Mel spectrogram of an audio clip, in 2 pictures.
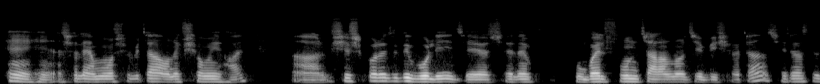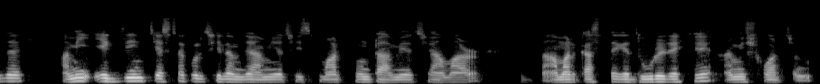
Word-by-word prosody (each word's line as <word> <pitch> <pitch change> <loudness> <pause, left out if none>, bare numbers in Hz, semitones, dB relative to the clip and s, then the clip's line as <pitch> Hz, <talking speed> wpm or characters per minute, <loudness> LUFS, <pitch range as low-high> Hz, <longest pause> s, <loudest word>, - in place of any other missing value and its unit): হ্যাঁ, 145 -6 +4
হ্যাঁ। 115 -2 -4
আসলে 135 +3 -4
এমন 125 +1 +2
অসুবিধা 135 +1 -4 0.2
অনেক 125 0 -1
সময় 130 -2 +1
হয়। 115 +7 -8 0.6
আর 105 0 -3
বিশেষ 145 0 -3
করে 160 -1 +5
যদি 155 +1 +4
বলি 130 0 +7 0.2
যে 115 - -1 0.2
আসলে 120 +2 -3 0.5
মোবাইল 130 +2 +5
ফোন 135 -1 +3
চালানোর 120 0 +2
যে 120 - -2
বিষয়টা, 115 +6 -8 0.2
সেটা 135 -8 -7
হচ্ছে 135 +1 -7
যে 150 - +4 0.5
আমি 140 +5 +6 0.3
একদিন 150 +3 +5 0.2
চেষ্টা 135 +1 -1
করেছিলাম 130 -2 0
যে 120 - +2
আমি 115 +1 -1
আজকে 115 0 -11
স্মার্টফোনটা 115 +1 -4
আমি 115 +1 -2
হচ্ছে 110 - -12
আমার 110 +1 -4 0.9
আমার 115 +2 +3
কাছ 120 -1 0
থেকে 120 -1 0
দূরে 125 +2 +5
রেখে 125 +5 -3 0.3
আমি 120 +2 +2
শোয়ার 110 -1 -4
জন্য। - - -7
125 Hz, 155 wpm, -22 LUFS, 115-135 Hz, 0.9 s, বলি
